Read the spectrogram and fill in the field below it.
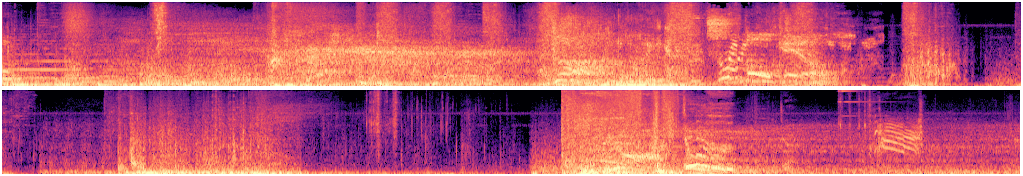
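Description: Fantasy battle sound effects clash and burst.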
